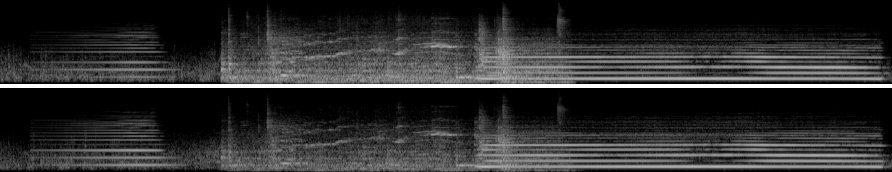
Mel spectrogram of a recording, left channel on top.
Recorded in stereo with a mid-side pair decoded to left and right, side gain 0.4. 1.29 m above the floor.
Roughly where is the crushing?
No crushing in this recording.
